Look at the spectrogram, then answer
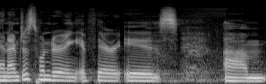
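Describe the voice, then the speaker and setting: The speaker is soft-spoken, with ordinary pitch variation at a moderate pace. Noticeable background noise is present. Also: woman. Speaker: audience member asking a question. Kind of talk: audience question. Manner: hesitant, many fillers.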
